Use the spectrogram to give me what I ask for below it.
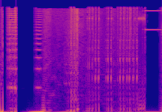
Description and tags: text file opened as raw data and reversed
data, raw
